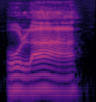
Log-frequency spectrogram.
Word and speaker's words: Hole: He's a Norwegian crime novelist and he's got a character named well it reads as Harry Hull. Yeah. Okay. But in uh it's actually pronounced hola.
